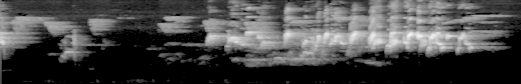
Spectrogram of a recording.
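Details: Red-whiskered bulbul being practised on a free day: a few thin opening notes, then a long, loud, rapid bubbling warble of rising and falling whistles.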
